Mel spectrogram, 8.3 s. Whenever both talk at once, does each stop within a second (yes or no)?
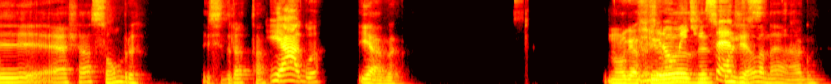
no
